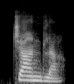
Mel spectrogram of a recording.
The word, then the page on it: chandler: Indian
